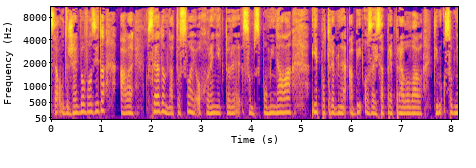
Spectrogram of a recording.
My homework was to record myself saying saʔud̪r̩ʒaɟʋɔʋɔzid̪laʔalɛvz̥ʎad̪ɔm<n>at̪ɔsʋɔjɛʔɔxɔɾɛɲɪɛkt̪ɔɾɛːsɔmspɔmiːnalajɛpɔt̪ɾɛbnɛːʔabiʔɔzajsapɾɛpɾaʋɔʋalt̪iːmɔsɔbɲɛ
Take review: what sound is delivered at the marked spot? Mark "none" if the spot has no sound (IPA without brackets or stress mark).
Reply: n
